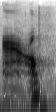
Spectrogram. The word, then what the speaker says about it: Au: Jack Au, I finally know how to pronounce this guy's name. It's Au.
